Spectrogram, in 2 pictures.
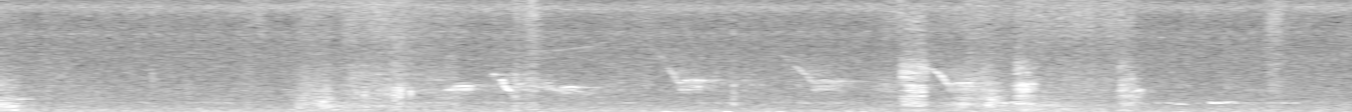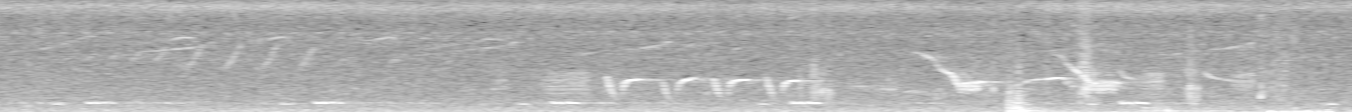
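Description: Birds chirping and calling in short notes and quick downward-sweeping calls, with a run of rapid repeated notes about ten seconds in, over a thin steady high tone.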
